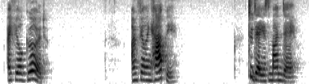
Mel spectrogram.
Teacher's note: making sure that your voice goes down at the end, that your pitch goes down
